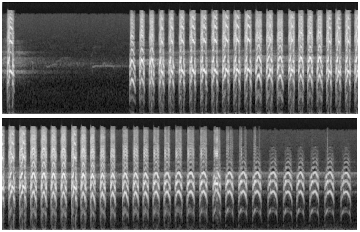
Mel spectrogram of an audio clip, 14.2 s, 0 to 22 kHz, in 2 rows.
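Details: White-tailed eagle at a nest with an eaglet in Durbe, Latvia, on 13 August, the eaglet's fourth day in the nest; a brief opening squeal, a pause, then a long fast run of loud, harsh yelping notes that gradually soften and space out.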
